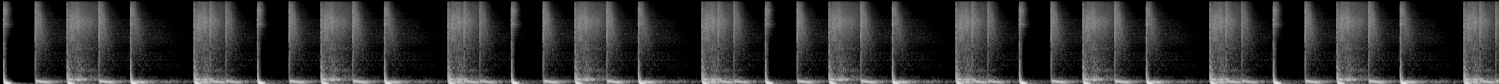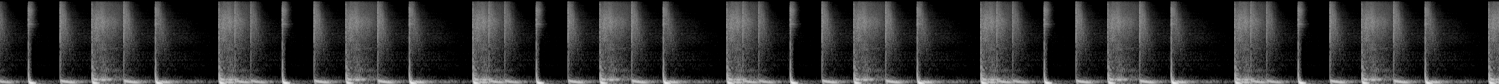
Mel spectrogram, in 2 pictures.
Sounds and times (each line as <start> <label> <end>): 0.0 Snare 1.2
0.0 Kick Drum 29.9
3.2 Snare 3.7
8.3 Snare 8.8
21.0 Snare 21.6
23.5 Snare 24.0
26.1 Snare 26.6
27.4 Snare 27.8
28.6 Snare 29.2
